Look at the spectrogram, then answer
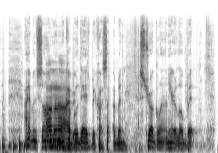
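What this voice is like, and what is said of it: Rough, hoarse voice. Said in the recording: “Oh, my voice is really rough.”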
